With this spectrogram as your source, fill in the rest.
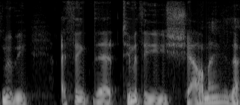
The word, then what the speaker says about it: Chalamet: I think that Timothy Chalamet, is that how you say it? Or Chalamet, but I think it's Chalamet.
